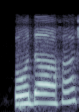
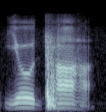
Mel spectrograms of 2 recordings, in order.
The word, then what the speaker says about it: योद्धाः: योद्धाः, अत्र योदाः इति नास्ति, योद्धाः.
